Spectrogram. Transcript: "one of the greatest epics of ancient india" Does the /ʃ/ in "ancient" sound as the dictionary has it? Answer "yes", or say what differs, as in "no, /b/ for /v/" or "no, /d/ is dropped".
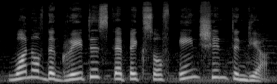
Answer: yes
